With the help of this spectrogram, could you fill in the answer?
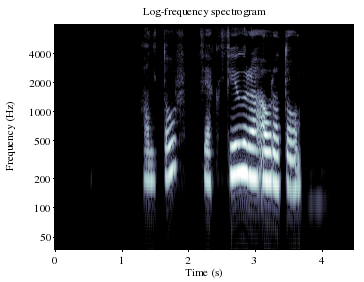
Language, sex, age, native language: Icelandic, female, 40-49, Icelandic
